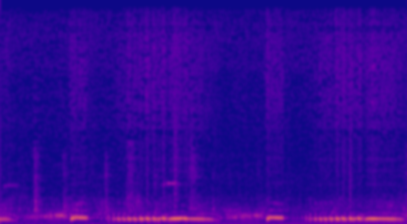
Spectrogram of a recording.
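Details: Barbary dove singing to lure a rival: a short rising note, then a long, low, rolling purr that slowly falls away. The phrase comes twice, about two seconds apart, in a quiet setting.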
